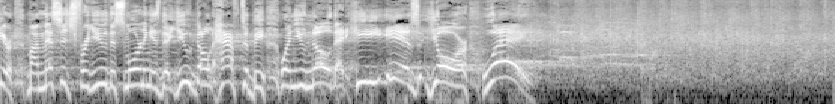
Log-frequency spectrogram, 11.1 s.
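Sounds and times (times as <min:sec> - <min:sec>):
speech: 0:00.0 - 0:07.3
audience applause: 0:07.2 - 0:11.1.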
